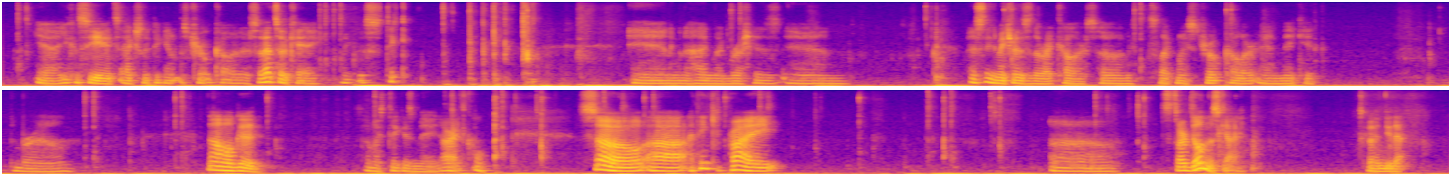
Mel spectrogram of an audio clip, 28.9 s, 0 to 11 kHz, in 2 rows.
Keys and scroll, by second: 4.1-5.4 typing, 6.7 typing, 18.9 super+z, 19.8 space, 21.5 space, 21.6 space, 24.3 space, 25.8 space.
